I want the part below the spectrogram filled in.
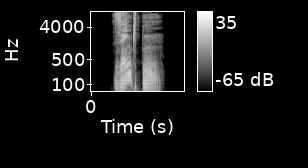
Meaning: inflection of senken: 1. first/third-person plural preterite 2. first/third-person plural subjunctive II
- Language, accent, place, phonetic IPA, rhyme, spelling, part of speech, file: German, Germany, Berlin, [ˈzɛŋktn̩], -ɛŋktn̩, senkten, verb, De-senkten.ogg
